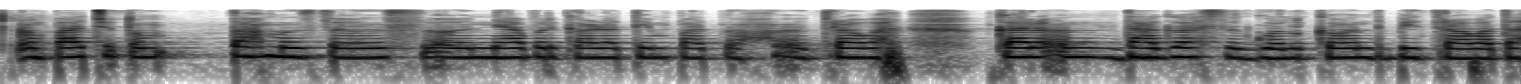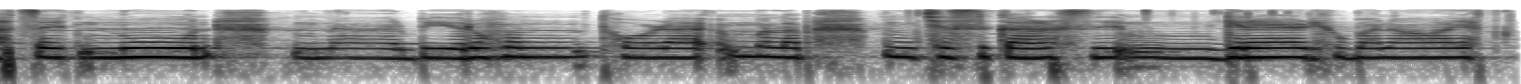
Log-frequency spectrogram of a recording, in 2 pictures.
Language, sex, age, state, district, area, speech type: Kashmiri, female, 18-30, Jammu and Kashmir, Kupwara, rural, spontaneous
